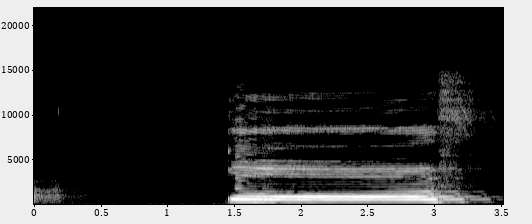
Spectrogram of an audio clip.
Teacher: کوے کے متصل زبان کی جڑ بالمقابل اوپر تالو یعنی یوویلا سے لگنے سے ادا ہوگا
